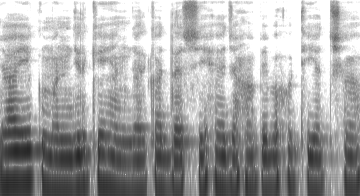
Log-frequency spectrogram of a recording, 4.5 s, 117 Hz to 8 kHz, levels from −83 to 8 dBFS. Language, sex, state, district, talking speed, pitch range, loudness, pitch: Hindi, male, Uttar Pradesh, Jalaun, 185 wpm, 135-150 Hz, -15 LUFS, 140 Hz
